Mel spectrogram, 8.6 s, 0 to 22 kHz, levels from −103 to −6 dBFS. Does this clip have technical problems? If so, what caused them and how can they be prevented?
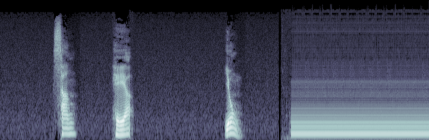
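Yes: from 5.84 s to the end, a system hang loop repeats one frozen 20 ms buffer as a 50 Hz buzz that replaces the sound, unlike hum lying beneath it. Stable drivers and unblocked audio threads prevent it.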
